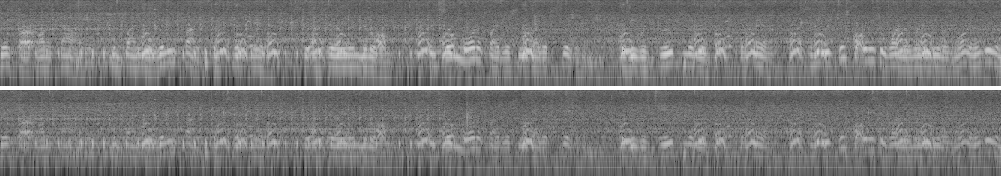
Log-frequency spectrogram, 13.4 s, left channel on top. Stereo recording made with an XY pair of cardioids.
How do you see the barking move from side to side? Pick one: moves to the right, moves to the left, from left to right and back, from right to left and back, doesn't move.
doesn't move.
